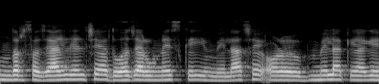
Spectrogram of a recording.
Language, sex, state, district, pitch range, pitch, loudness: Maithili, female, Bihar, Katihar, 200-220 Hz, 210 Hz, -17 LUFS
